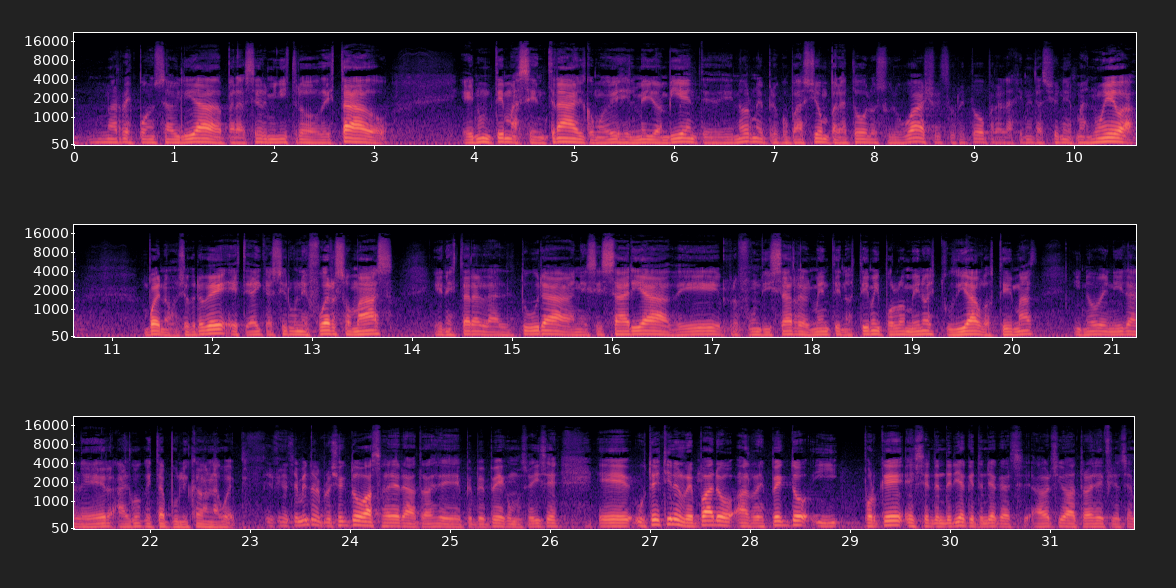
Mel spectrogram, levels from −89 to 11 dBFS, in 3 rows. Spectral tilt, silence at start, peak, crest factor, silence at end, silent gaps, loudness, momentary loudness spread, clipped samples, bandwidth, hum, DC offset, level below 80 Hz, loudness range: -6.5 dB/octave; 0 s; -4 dBFS; 18 dB; 0 s; none; -22 LUFS; 11 LU; under 0.1%; 14 kHz; none; under 0.1%; -44 dBFS; 5 LU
